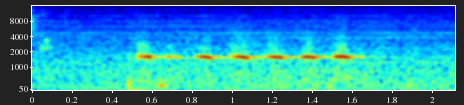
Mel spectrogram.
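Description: A great tit gives six clear, even whistles on one steady mid-high pitch, about five per second, over a quiet background.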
